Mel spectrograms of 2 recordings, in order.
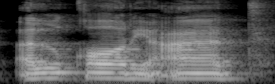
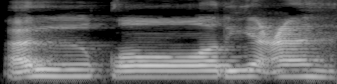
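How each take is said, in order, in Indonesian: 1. Kata ini berakhir dengan bunyi t. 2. Kata ini berakhir dengan bunyi h. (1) "bukan dibaca, ya, al-qari'at" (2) "dibaca ha"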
